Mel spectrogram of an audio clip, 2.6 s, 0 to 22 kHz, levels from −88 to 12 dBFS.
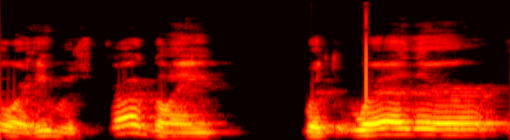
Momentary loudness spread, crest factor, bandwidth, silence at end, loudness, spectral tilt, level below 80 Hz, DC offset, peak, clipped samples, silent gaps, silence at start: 11 LU; 16 dB; 16 kHz; 0 s; -20 LUFS; -5 dB/octave; -80 dBFS; under 0.1%; -4 dBFS; under 0.1%; none; 0 s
